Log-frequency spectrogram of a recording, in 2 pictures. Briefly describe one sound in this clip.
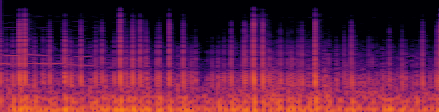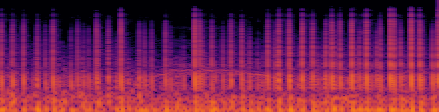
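A distant rocket roars with a deep, crackling rumble.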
